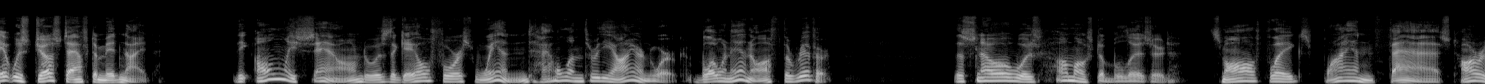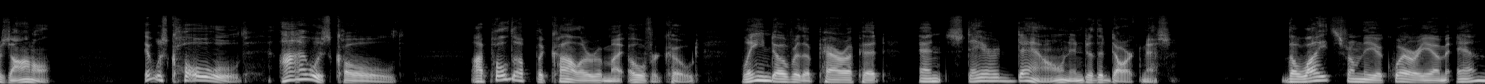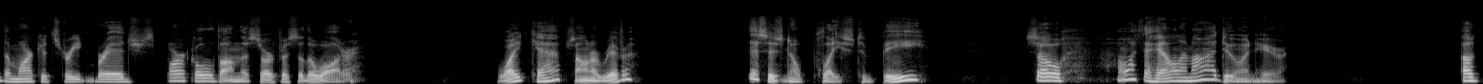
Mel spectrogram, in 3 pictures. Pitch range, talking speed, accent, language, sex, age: 115-165 Hz, 125 wpm, American, English, male, 50-69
